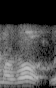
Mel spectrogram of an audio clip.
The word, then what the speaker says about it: Marolt: Snapchat, it's Al Marolt, which is my actual last name, Al_MAROLT.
